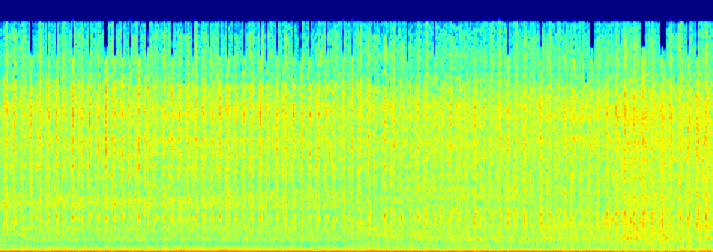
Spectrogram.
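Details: Pontiac Trans Am idle, deep and loud, with uneven knock about three per second spread through the engine; ticking turned deeper, oil pressure erratic; owner suspects crank, not confirmed.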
